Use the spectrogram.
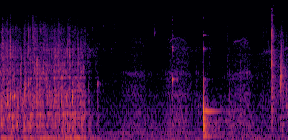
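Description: Water pours into a garden sprayer with a short, faint liquid splash that tapers off, followed by a few quiet drips and light knocks, then a brief louder gurgle near the end.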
